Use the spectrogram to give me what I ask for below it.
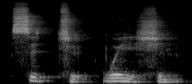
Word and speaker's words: situation: And when you have a t u a in the middle of a word, you say ch instead of t with the ch sound. So yeah, we get situation situation.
